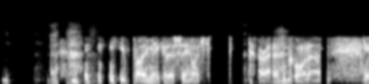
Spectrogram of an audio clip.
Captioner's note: laughing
